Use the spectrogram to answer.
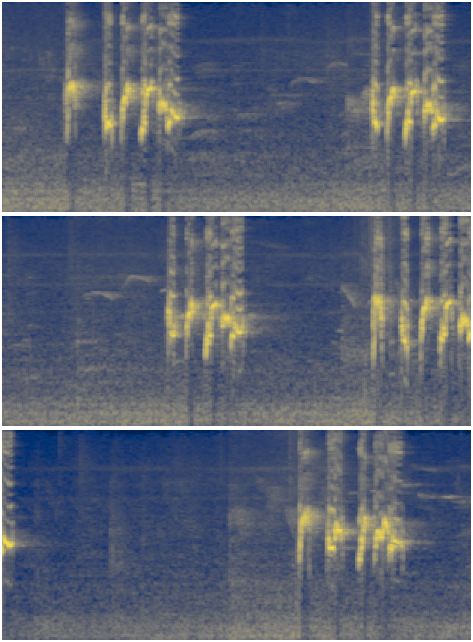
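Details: Caged-bird training song of the red-whiskered bulbul from Thailand, used to rouse birds: five clear phrases of rapid bright whistles, each about a second long, spaced roughly every two and a half seconds over a quiet background.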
